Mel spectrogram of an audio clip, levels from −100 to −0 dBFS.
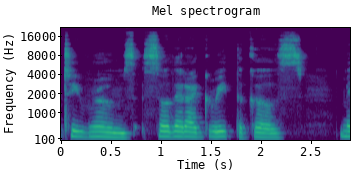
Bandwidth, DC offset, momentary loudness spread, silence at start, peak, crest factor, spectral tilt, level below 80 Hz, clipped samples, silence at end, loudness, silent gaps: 19 kHz; under 0.1%; 5 LU; 0.05 s; -24 dBFS; 16 dB; -4 dB/octave; under -90 dBFS; under 0.1%; 0 s; -39 LUFS; none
